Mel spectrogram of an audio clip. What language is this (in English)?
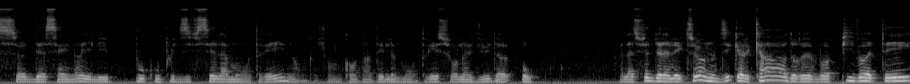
French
